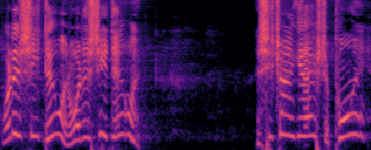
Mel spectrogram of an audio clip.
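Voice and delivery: high, disbelieving inner voice; an incredulous squeak, like you cannot believe her; baffled. Retold or imitated. Baffled thought about classmate.

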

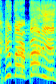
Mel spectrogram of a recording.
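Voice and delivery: high, loud triumphant yell; screaming back. Retold or imitated. Thief yelling to the centurion below, loud shout. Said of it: "I screamed back at him".

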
